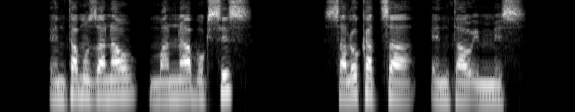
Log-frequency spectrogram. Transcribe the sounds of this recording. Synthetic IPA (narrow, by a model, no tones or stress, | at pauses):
ʔɛnt̪ːɐmɔzɐnɐwmɐnːaːbɔksɪs | sɐlɔkɐt͡sːaːɛnt̪ːɐwɪmːɪs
